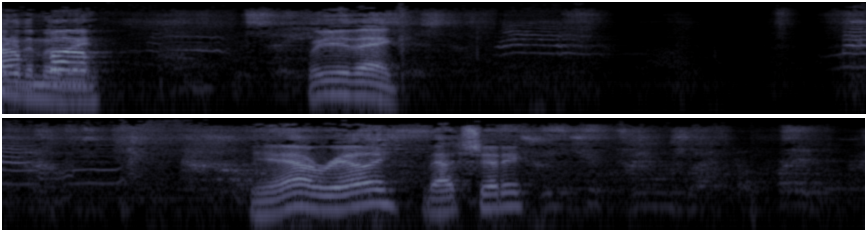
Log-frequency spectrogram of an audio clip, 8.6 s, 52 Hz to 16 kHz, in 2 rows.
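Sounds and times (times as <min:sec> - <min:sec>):
speech: 0:00.0 - 0:00.6, 0:01.2 - 0:02.1, 0:05.6 - 0:07.2
cat meowing: 0:02.5 - 0:03.1, 0:04.1 - 0:05.1.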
